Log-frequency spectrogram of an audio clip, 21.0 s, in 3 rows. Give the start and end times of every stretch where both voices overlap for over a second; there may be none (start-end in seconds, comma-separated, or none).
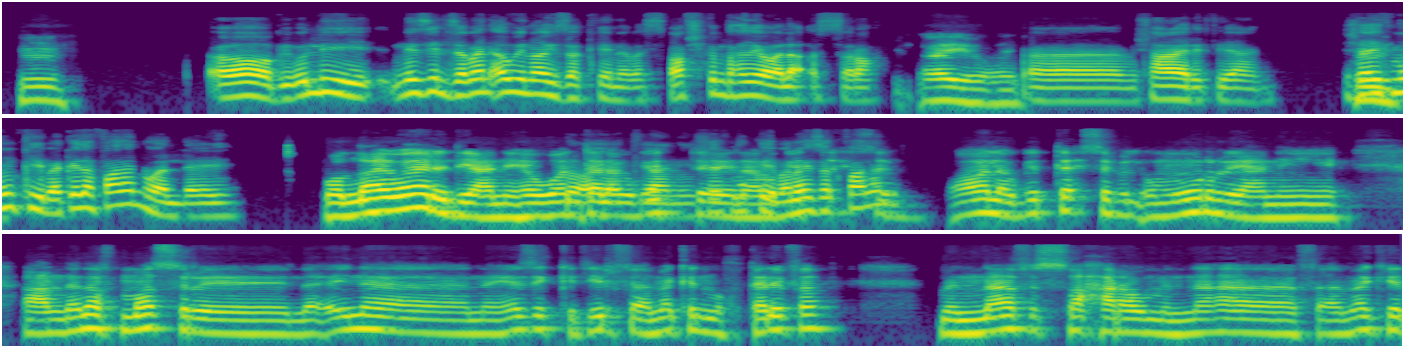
9.8-11.5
